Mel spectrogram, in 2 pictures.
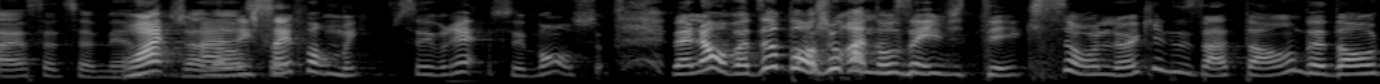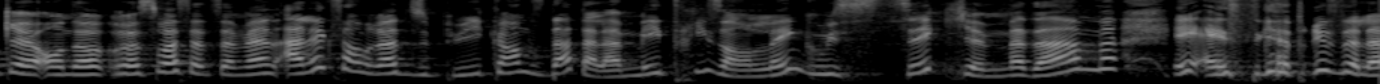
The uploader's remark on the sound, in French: Enregistré devant public. À La Cale Pub Zéro Déchet au 6839 rue St-Hubert à Montréal.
